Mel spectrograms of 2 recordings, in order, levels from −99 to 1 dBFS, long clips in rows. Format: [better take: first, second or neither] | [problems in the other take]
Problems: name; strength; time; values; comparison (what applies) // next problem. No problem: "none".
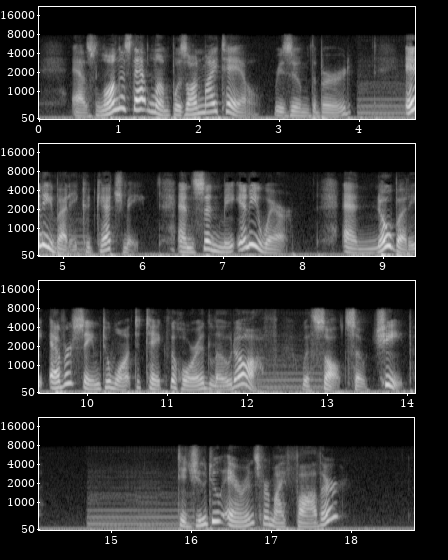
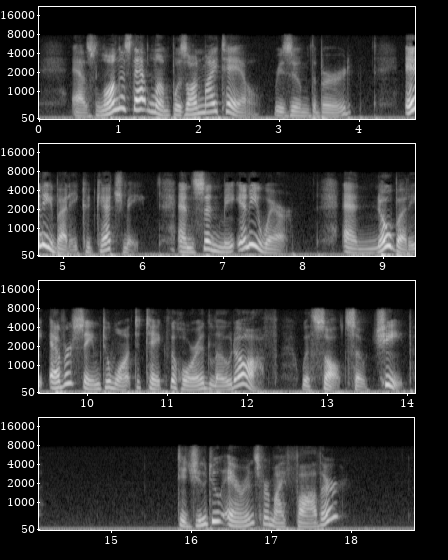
second | background sound (Printer); 20 dB below the speech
